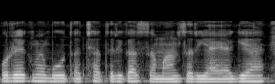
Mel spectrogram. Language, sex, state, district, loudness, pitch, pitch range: Hindi, male, Jharkhand, Ranchi, -15 LUFS, 140 Hz, 130-145 Hz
